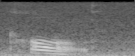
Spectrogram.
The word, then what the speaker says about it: cold: But you notice, boys and girls, it does not make this short sound of ah. It makes the sound of what? O. That's right. Old. Long O. And that's why it's a one-syllable word. It has a glued long sound. And it is a closed exception. We cross out the C. It is a closed exception. because it looks like it should be called, but it's not. It's cold.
